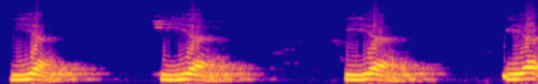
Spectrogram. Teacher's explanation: ইয়া হরফটা জিহ্বার মধ্যখান তার বরাবর উপরের তালুর সঙ্গে লাগিয়ে উচ্চারিত হয়। জিহ্বার মধ্যখান তার বরাবর উপরের তালুর সাথে লাগিয়ে উচ্চারিত হয়।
